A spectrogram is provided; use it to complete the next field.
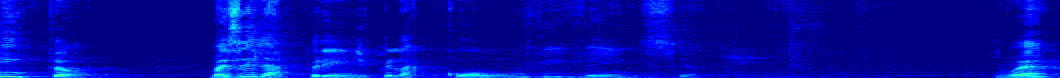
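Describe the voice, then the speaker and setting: A man speaks with a Brazilian accent, with audible room echo. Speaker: pastor. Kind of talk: sermon.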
